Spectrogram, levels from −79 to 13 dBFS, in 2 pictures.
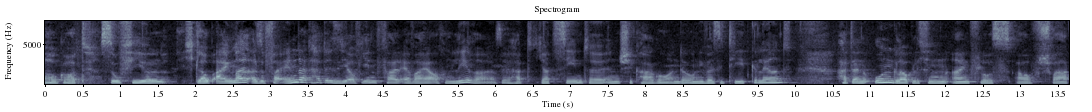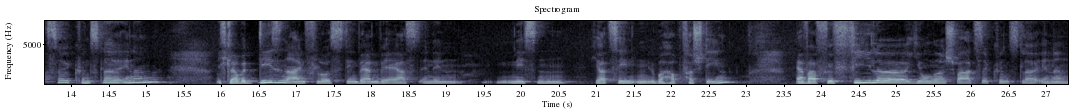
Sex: female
